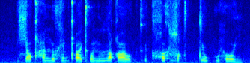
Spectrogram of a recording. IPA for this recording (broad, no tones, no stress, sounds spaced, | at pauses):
ç a w qʰ i n ɾ ʊ x i n qʼ ʊ j kʼ o n lː ʏ q o | kʼ ʏ k χ ʊ x ɮ ʏ q tː ʏ w kʷ i h o j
